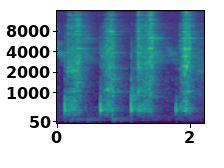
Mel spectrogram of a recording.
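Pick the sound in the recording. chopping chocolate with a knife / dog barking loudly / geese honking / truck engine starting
chopping chocolate with a knife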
